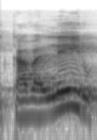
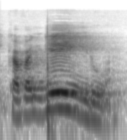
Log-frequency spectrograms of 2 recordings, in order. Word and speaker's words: cavalheiro: não são tá bom na verdade elas são paroxítonas a sílaba tônica é a penúltima cavaleiro e cavalheiro tá é o e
